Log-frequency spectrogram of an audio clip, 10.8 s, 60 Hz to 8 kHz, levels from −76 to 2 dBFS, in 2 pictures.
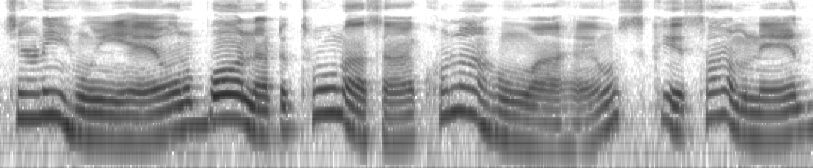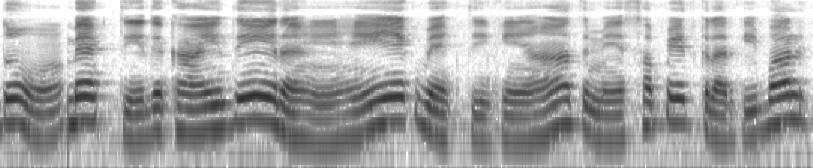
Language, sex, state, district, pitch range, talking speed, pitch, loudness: Hindi, male, Maharashtra, Sindhudurg, 145-230 Hz, 150 wpm, 175 Hz, -21 LUFS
